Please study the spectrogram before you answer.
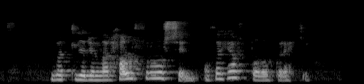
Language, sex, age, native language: Icelandic, female, 30-39, Icelandic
